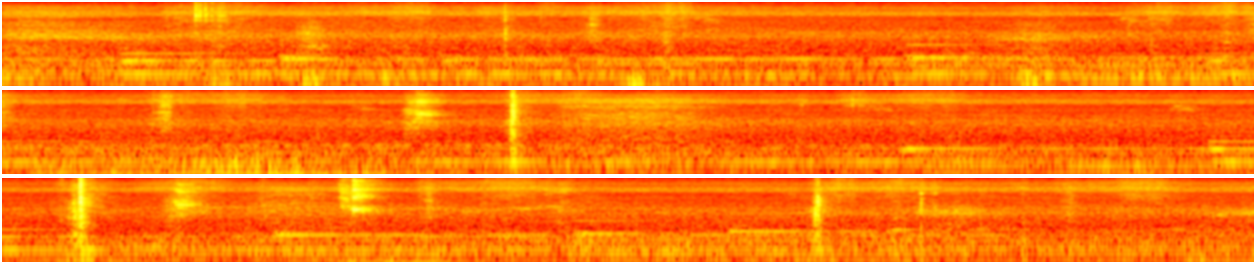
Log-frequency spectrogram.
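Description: Soft background music of sustained notes that change in steps. A few faint, sharp clicks scattered through it are a diamond painting pen pressing resin drills onto the canvas.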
